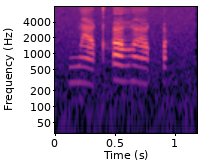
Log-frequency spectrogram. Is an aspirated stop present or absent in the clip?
present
